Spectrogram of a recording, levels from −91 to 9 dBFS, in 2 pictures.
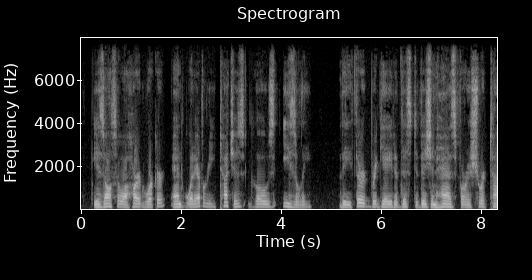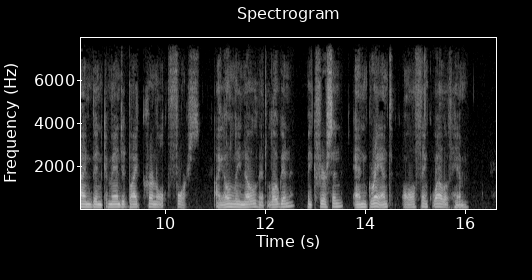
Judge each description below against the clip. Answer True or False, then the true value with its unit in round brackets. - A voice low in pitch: True (125 Hz)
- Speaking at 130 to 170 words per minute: True (150 wpm)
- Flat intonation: True (2.1 semitones)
